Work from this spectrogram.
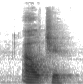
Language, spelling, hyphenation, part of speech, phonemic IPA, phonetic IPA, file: Dutch, aaltje, aal‧tje, noun, /ˈaːl.tjə/, [ˈaːl.cə], Nl-aaltje.ogg
- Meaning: 1. diminutive of aal 2. nematode, roundworm; animal of the phylum Nematoda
